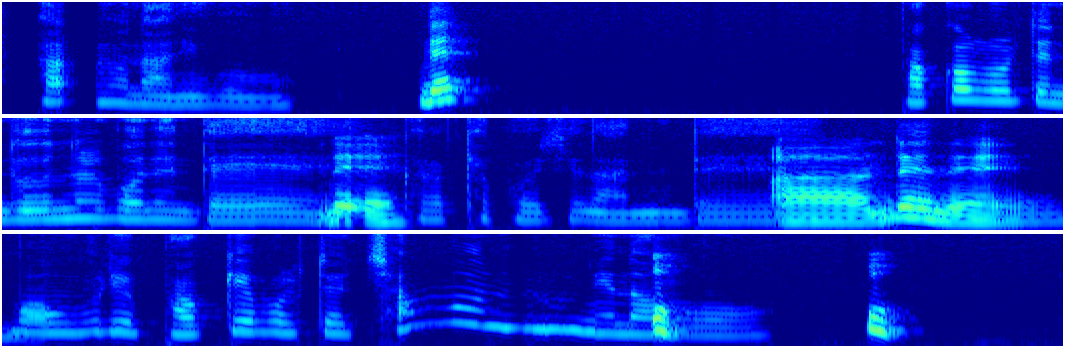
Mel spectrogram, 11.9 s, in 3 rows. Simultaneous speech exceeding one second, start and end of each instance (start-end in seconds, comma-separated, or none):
none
